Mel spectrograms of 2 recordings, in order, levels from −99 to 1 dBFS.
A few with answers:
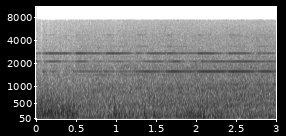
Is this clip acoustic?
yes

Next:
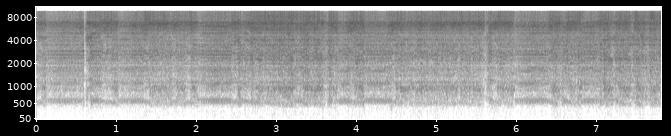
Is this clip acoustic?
no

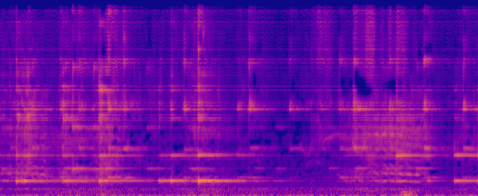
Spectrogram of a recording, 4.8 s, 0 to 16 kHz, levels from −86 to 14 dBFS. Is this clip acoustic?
no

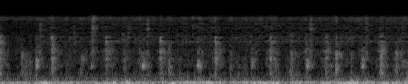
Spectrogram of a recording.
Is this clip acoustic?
no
